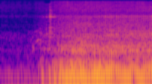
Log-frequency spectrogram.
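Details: Old Craftsman pressure washer after repair, pump on and water supply connected: engine catches after half a second and settles into a steady, even beat, no misses or knocks; pump confirmed working, repair good.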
